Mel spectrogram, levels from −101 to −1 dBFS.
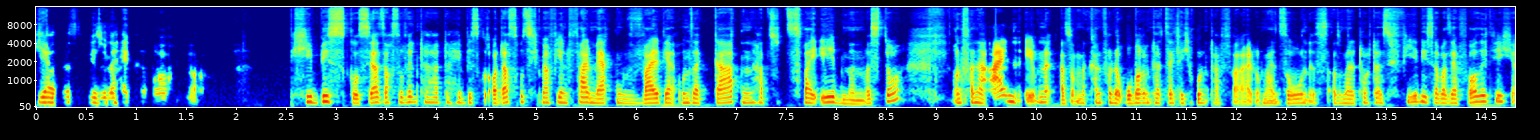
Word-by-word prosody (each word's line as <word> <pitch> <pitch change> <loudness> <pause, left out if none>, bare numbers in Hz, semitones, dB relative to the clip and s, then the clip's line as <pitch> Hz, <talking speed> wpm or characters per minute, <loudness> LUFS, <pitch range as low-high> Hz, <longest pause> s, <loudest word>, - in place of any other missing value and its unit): Ja, 185 -1 +4
das 195 - -7
ist - - -41
wie 180 - -1
so 180 - -4
'ne 175 0 -1
Hecke, 240 +9 -8
brauchen 170 +1 -8
wir - - -14
auch. - - -9 0.9
Hibiskus, 200 -6 +2
ja, 185 +2 +6
sagst 185 +1 -4
du, 185 - -1
winterharte 190 -2 -4
Hibiskus. 170 -2 -6
Oh, 155 - +5
das 175 +4 +2
muss 205 0 -4
ich - - -13
mir 180 - +1
auf 180 - -6
jeden 180 -2 0
Fall 185 -1 +3
merken, 160 -2 -2
weil 160 +2 +7
wir 165 - +3
unser 170 -1 0
Garten 175 +3 0
hat 175 - -6
so 185 - -9
2 170 -3 0
Ebenen, 145 -9 +2
weißt 150 +2 -3
du? 240 +6 +3 0.5
Und - - -1
von - - +1
der - - +4
einen 215 -1 +8
Ebene 190 -2 +1
also, 135 - -1
man - - -5
kann 170 - -4
von 165 - -2
der - - +1
oberen 165 +3 +3
tatsächlich 160 -1 -4
runterfallen 160 0 -3
und - - -6
mein 80 -2 -3
Sohn 150 +2 -1
ist - - -9
also, 150 +1 -5
meine 145 -1 -2
Tochter 175 +2 -5
ist - - -7
4, - - -3
die 205 - +1
ist 180 - -4
aber 160 -2 +1
sehr 155 0 0
vorsichtig, 215 +5 +1
170 Hz, 250 wpm, -24 LUFS, 160-185 Hz, 0.9 s, einen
